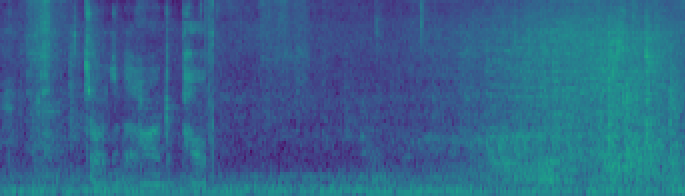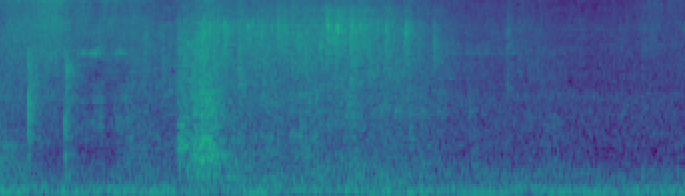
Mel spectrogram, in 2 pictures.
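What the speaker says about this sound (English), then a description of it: "Door's a bit hard to pull." The heavy door of a vintage Otis bottom-drive freight elevator is pulled open, giving a grinding, rumbling slide with clanks and scrapes, under steady background noise and a nearby voice.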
